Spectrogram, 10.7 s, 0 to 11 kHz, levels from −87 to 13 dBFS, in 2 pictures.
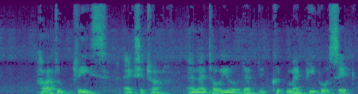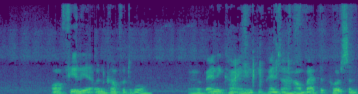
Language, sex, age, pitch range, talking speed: English, female, 50-69, 130-155 Hz, 150 wpm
